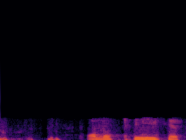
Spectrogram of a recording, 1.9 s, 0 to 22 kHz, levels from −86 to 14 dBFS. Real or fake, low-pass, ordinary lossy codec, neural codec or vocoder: real; 3.6 kHz; MP3, 16 kbps; none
